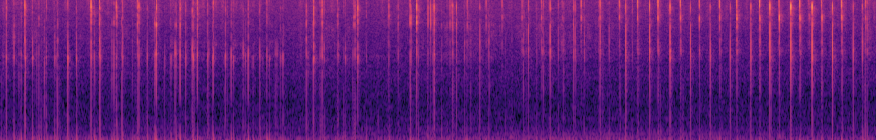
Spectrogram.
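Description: Fingers tap rapidly and continuously on a solid bar of soap. The taps are short, dry and muffled, with a heavy low thud under each one and light, bright clicking at the edges. They run close together the whole time, with a slightly softer stretch in the middle.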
